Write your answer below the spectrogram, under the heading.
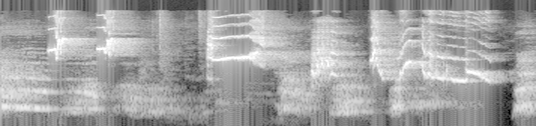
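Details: Afternoon song of an Oriental magpie-robin, played to lure other magpie-robins into answering and singing. Rough, grating notes alternate with clear whistled upslurs and downslurs, with a brief lull partway through.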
